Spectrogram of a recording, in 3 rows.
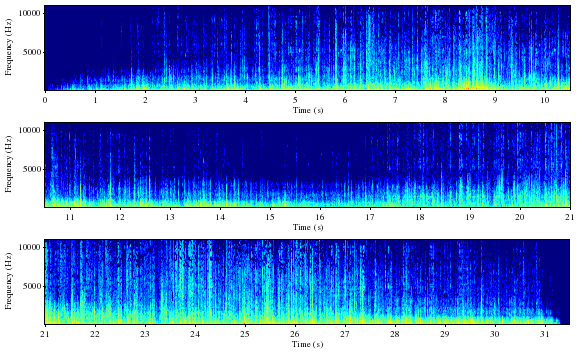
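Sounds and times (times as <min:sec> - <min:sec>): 
mule cart walking: 0:00.2 - 0:31.3.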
